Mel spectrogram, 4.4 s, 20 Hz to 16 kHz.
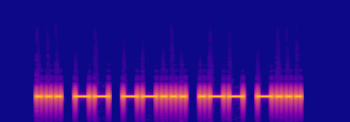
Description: Morse code, heard as a keyed tone, about 20 wpm, 700 Hz. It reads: SM7WB
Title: DXCC-100 Call Signs - 5 Characters - Repeated 2x - 20wpm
